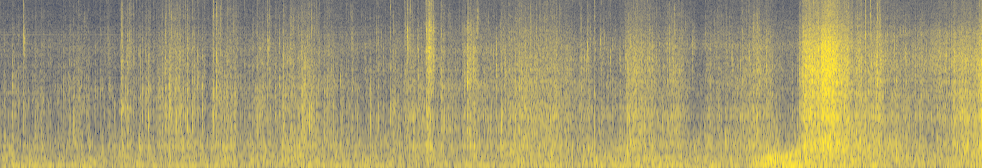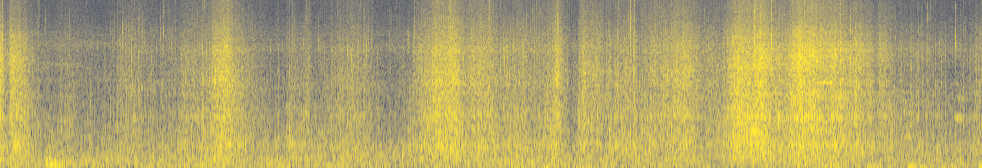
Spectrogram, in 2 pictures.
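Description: Heavy thunderstorm rain driven by gusting wind against a window, coming in loud surges, the strongest about twelve seconds in and again near the end.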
